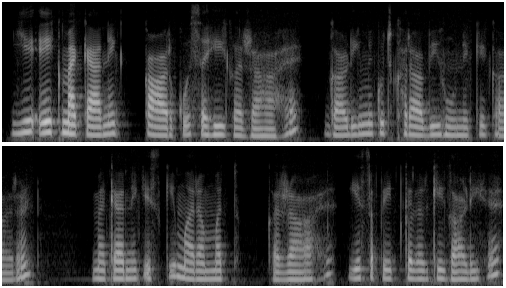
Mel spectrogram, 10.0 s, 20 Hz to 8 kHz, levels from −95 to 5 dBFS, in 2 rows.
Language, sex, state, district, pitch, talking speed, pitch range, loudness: Hindi, female, Uttar Pradesh, Etah, 185 Hz, 165 wpm, 170-205 Hz, -30 LUFS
